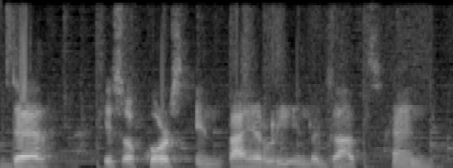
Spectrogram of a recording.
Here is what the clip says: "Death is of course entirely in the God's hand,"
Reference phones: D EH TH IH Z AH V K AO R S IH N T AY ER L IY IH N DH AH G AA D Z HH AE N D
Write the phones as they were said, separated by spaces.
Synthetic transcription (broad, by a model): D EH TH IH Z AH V K AO R S IH N T AY ER L IY IH N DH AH G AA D S HH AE N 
